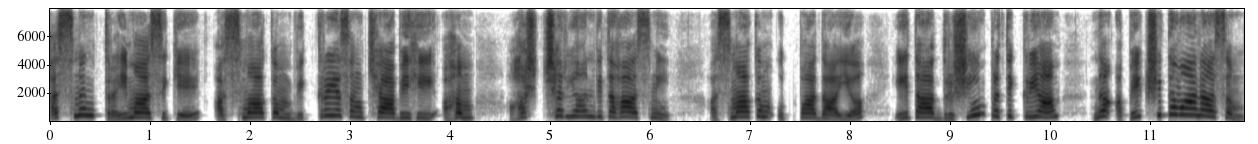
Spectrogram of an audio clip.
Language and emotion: Sanskrit, surprised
